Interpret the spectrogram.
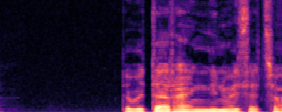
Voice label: "rheng", welsh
